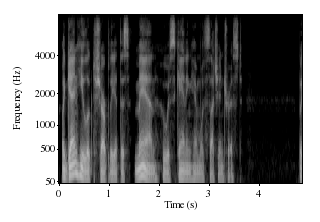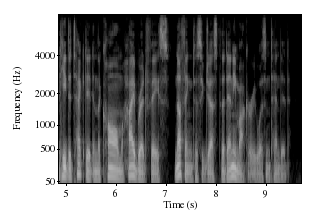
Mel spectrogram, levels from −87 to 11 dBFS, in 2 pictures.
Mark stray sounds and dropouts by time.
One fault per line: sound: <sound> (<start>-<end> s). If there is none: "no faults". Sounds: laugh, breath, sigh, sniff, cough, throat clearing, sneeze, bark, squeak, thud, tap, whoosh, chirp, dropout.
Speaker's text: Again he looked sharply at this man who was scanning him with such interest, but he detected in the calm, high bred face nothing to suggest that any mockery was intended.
no faults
